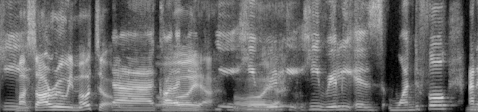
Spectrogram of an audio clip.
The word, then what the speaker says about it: Emoto: I'm going to say his name wrong, Himoto, Masaru Emoto.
